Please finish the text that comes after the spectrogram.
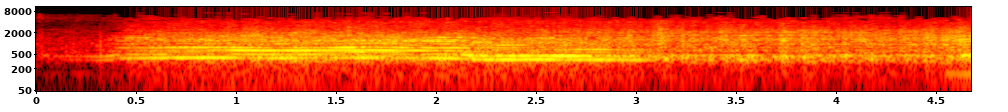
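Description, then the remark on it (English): A steam train whistle blows a loud, sustained chord for about two seconds over the steady rumble of a moving train, which keeps rolling after the whistle fades. “Ski trains.”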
